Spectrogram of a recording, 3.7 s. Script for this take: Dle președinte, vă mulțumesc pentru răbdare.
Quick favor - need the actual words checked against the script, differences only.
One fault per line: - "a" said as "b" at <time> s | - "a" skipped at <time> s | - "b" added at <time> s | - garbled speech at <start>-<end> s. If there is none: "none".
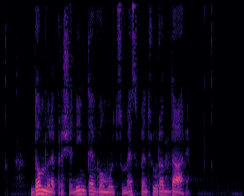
none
